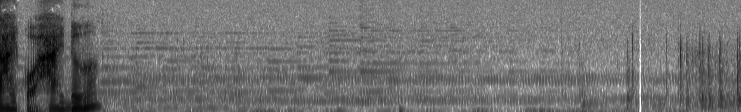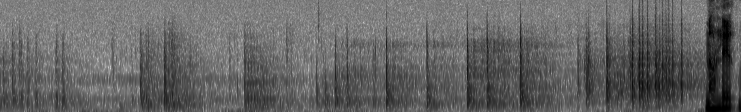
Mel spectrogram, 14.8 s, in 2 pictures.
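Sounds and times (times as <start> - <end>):
speech: 0.0 - 1.1, 14.5 - 14.8
wardrobe door being closed with wooden thuds and clunks: 6.7 - 14.3.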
